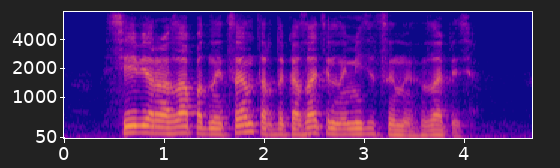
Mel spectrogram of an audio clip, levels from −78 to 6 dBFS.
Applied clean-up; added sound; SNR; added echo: none; none; none; none.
